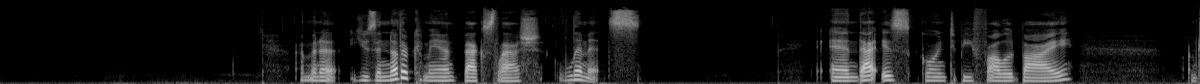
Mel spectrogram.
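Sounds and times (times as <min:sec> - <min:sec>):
soft breathing: 0:01.0 - 0:03.0, 0:07.7 - 0:08.2, 0:10.8 - 0:11.9.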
